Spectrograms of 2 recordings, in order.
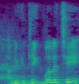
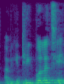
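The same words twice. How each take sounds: First: Rousing call-and-response shout; shouted repeat. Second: Said in the usual way. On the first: Real, not acted.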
